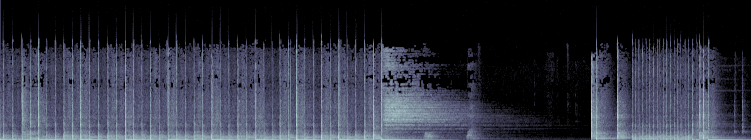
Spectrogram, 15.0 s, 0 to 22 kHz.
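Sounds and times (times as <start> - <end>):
bass drum beats: 0.0 - 9.1, 13.6 - 15.0.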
